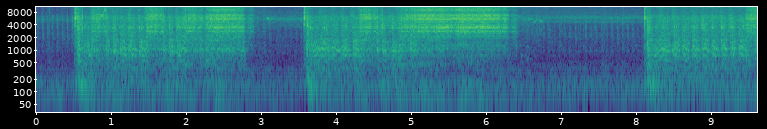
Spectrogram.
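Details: 1958 Ford F100 panel truck, plugs cleaned, carburetor cleaned, carb cleaner used to start, fresh fuel from new tank: ragged, uneven bursts stumbling out between cranking, not firing every cylinder; ignition points at fault, later replaced.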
